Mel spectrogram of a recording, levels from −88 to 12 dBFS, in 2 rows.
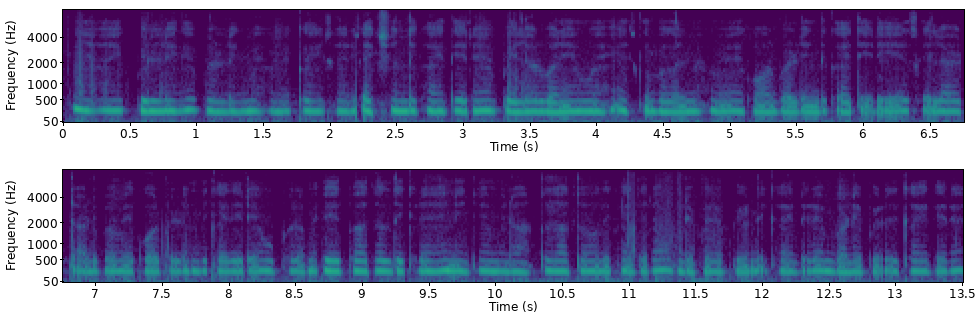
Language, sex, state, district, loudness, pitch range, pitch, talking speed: Hindi, female, Jharkhand, Jamtara, -39 LUFS, 230-235 Hz, 230 Hz, 225 wpm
